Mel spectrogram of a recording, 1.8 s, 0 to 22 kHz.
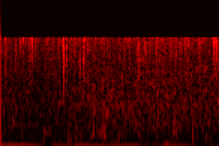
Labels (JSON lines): {"label": "biophony", "recorder": "SoundTrap 500"}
